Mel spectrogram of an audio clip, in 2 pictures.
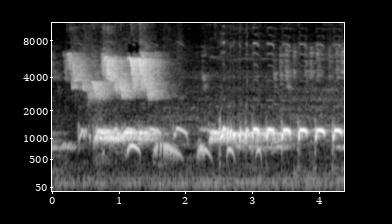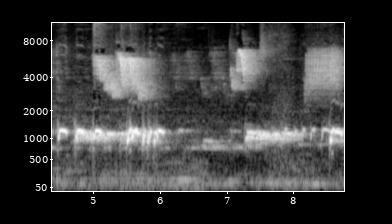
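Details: Local zebra dove calling to a rival, a call used as a lure: rolling trills and a run of evenly spaced hooked notes, lower arched coos overlapping early on, and loud high chirping from other birds throughout.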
